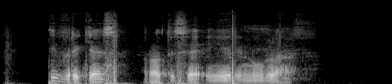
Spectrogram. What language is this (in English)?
Greek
